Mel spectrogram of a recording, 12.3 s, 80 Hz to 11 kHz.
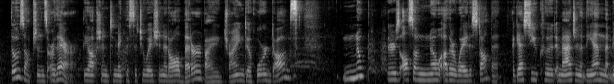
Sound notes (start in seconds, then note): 5.8 chuckle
